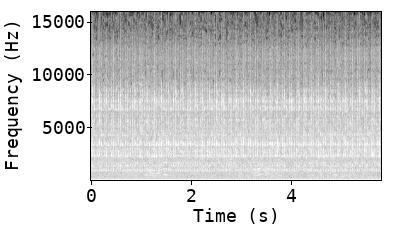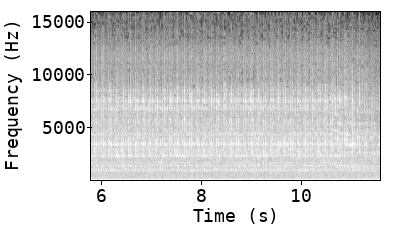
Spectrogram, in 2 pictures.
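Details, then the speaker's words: Vintage Ferguson tractor ("Fergie") running a restored Automatic Equipment fogger off the PTO: steady low drone with an even pulse and a fan-like rush on top; the load is heavier than expected, belts flop a little, but it sounds good. Normal running under PTO load. "Puts way more load on the tractor than I thought it would, but she's spinning all right. Let's go around this way. Looks good there, sounds good."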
